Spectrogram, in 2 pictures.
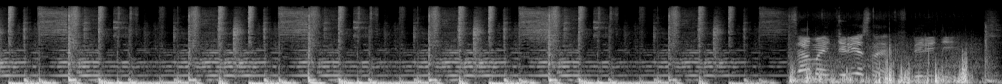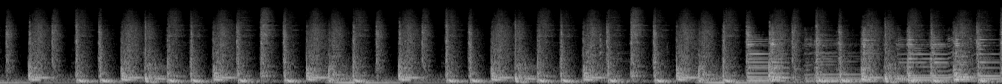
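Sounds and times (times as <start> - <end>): drum-kit beat with bass line: 0.0 - 20.0.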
